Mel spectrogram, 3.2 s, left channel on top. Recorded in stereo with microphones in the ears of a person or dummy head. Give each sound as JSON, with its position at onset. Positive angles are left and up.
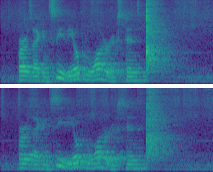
{"t": 0.3, "sound": "a man speaking", "side_deg": 30, "distance_m": 0.7}
{"t": 2.2, "sound": "a clap", "side_deg": 45, "distance_m": 2.0}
